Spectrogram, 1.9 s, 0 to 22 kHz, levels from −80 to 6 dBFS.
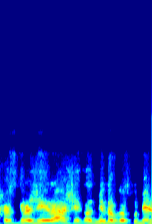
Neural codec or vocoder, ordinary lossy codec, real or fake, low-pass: none; Opus, 24 kbps; real; 7.2 kHz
